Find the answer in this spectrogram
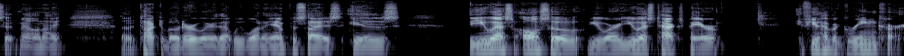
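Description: On a very clean recording with a silent background, a man with a Canadian accent has an ordinary speaking voice, a fairly low pitch, ordinary pitch variation and a moderate pace. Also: dry, close sound with no echo. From Canada, Windsor, Ontario. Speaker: international tax and immigration advisor. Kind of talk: interview.

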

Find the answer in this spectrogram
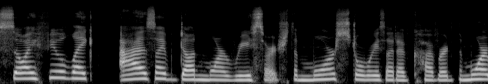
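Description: In an unremarkable speaking voice, a woman talks at a fairly high pitch with ordinary pitch variation, the sound dry and close with no echo on a very clean recording with a silent background. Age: 20s. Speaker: YouTube host on paranormal topics. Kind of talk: casual chat.

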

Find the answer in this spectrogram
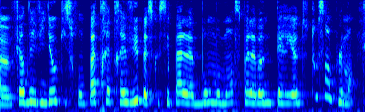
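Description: At a fairly quick pace, a woman speaks in a high pitch with fairly even intonation. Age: 20s. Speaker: podcaster and online entrepreneur. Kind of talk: solo podcast monologue.

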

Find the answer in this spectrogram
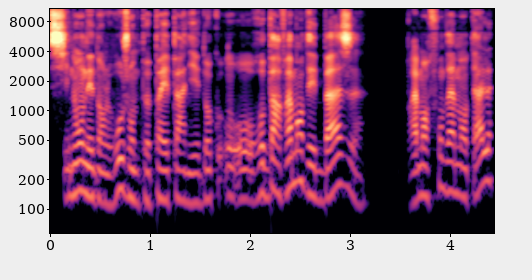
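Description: A man with a plain, everyday voice and ordinary pitch variation on a very clean recording with a silent background. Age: 40s. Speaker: investment blogger and author. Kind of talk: interview.

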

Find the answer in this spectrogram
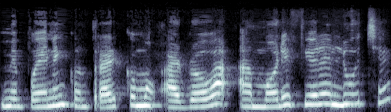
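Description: A woman speaks in a high pitch with ordinary pitch variation. Her pace is fairly quick. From Costa Rica. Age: 20s. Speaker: minimalism podcaster. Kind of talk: casual chat.

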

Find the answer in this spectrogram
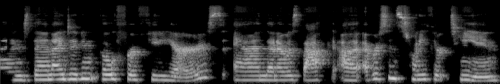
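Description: In a Canadian accent, a woman speaks at a moderate pace with a bright, sharp tone. Her pitch is medium, with ordinary variation. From British Columbia, Canada. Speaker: country singer-songwriter. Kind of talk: casual interview chat. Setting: video call from home.

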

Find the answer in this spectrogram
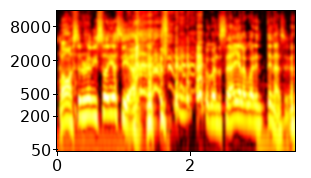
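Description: A man with a Chilean accent speaks with lively intonation over noticeable background noise. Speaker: podcast host, sound engineer. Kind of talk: casual chat.

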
